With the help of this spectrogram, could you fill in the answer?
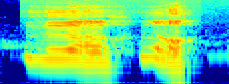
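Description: yawn

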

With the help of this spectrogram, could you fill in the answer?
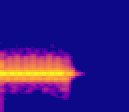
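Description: telephone call being dialed

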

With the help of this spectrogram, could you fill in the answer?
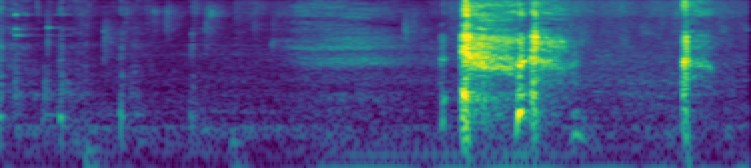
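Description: coughing

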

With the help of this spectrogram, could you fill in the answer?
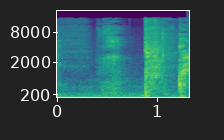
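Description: water bubbling

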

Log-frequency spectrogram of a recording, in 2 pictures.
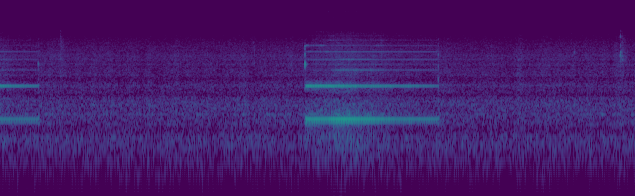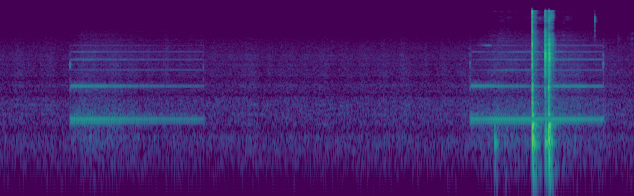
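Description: phone line tone

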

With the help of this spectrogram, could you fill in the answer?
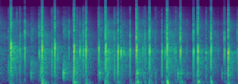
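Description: hand clapping

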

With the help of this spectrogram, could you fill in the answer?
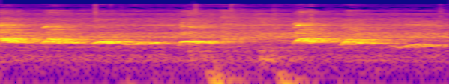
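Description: dog howling and barking

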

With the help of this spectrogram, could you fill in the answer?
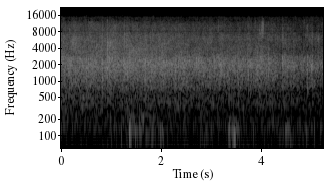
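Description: audience clapping

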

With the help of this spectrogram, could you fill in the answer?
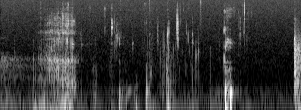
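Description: sipping coffee

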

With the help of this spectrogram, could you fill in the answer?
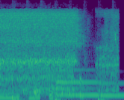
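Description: running water

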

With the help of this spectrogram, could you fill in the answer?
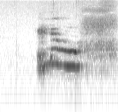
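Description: cat meowing

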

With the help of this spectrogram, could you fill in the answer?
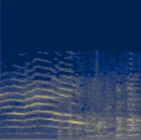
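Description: cat meowing

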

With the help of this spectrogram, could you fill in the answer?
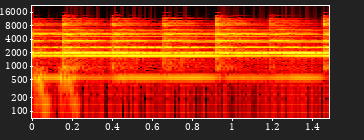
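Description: victory bell ringing

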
